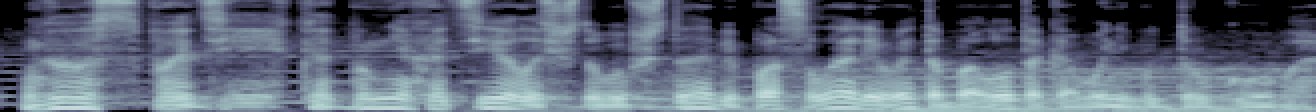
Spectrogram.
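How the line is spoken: Sighing, anger gone. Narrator (Russian): Вздохнул он, но ярости в его голосе уже не было

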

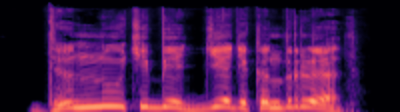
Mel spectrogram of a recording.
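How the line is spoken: Laughing. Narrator (Russian): Посмеялись

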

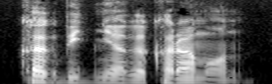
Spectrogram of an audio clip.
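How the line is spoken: Mournful inquiry. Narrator (Russian): осведомился светлый меч таким скорбным тоном, словно стоял у одра умирающего

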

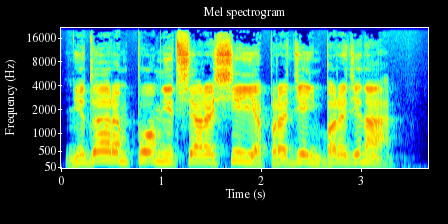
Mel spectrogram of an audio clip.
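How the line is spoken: Loud speech. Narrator (Russian): Я громко говорю

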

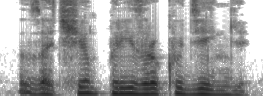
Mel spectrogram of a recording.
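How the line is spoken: Contemptuous snort. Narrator (Russian): презрительно фыркнул Дефос

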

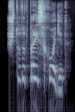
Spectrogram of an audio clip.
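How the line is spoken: Woman's exclamation. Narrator (Russian): воскликнула женщина

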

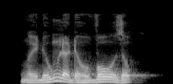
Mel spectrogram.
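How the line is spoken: Cold. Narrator (Vietnamese): Khương Hoàng lạnh lùng nói

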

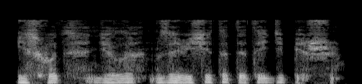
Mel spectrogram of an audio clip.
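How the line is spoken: Quiet remark, envoy. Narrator (Russian): негромко заметил посланник

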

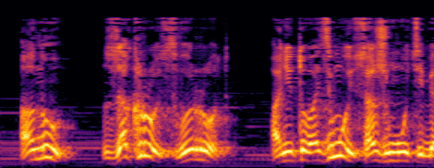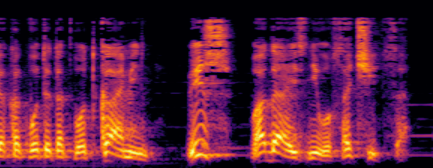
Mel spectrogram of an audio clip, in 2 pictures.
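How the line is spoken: Shouting. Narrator (Russian): крикнул он троллю

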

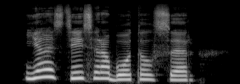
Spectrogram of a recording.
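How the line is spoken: Timid reply. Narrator (Russian): робко отозвался Турнепс

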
